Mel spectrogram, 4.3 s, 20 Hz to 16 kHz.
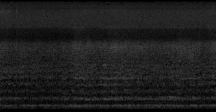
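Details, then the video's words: Honey bees feeding from a 3D-printed tray feeder in a garage in Colorado, kept active by January warmth. Thick, steady buzzing of many wings, a full harmonic hum without pause. "45 Minutes of Honey Bees Feasting from 3D Printed Bee Feeder ASMR"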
